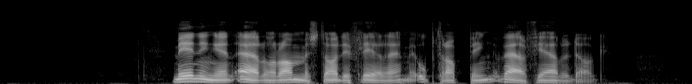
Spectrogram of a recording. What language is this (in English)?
Norwegian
